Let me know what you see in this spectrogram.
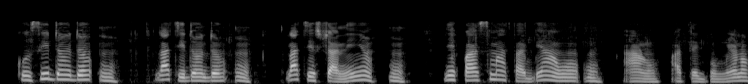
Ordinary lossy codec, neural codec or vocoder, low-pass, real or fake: none; none; none; real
